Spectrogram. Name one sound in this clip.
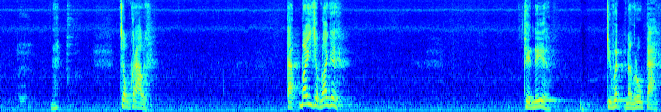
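An older man speaks with emphasis through a microphone, in bursts with pauses.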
